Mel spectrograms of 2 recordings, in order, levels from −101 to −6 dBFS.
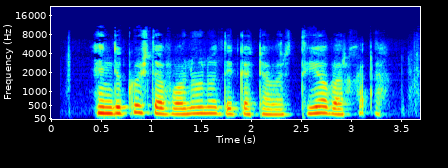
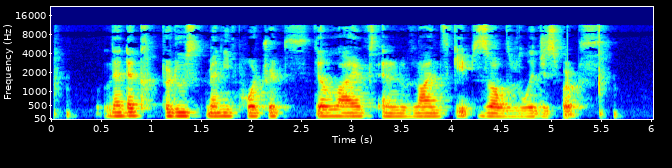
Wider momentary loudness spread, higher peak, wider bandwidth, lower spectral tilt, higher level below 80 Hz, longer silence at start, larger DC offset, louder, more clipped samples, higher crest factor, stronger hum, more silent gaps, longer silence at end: first, 14 LU vs 8 LU; second, -12 dBFS vs -6 dBFS; second, 9.2 kHz vs 11.5 kHz; first, -7.5 dB/octave vs -5.5 dB/octave; second, -76 dBFS vs -60 dBFS; first, 0.45 s vs 0.05 s; neither; second, -29 LUFS vs -25 LUFS; neither; about the same, 16 dB vs 20 dB; neither; neither; about the same, 0.35 s vs 0.35 s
